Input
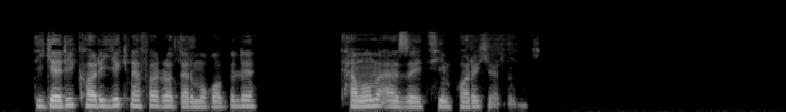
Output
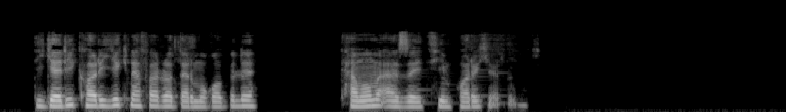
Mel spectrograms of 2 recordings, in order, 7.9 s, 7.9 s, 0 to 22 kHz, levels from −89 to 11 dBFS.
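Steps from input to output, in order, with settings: 4.03–5.09 de-hum 238.1 Hz, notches 8; mismatched tape noise reduction decoder only; gain +4.5 dB

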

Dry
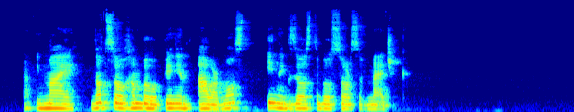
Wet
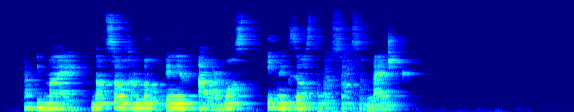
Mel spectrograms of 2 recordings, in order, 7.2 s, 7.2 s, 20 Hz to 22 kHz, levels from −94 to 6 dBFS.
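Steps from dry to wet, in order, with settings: comb 1.8 ms, depth 47%; compressor, threshold -25 dBFS, peak gain reduction 8 dB; 3.9–4.61 tube stage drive 35 dB, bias 0.7; resonator bank E2 minor, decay 0.57 s; 1.65–2.17 AM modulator 120 Hz, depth 35%; gain +6 dB

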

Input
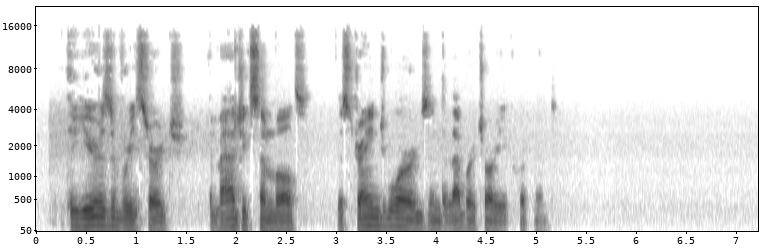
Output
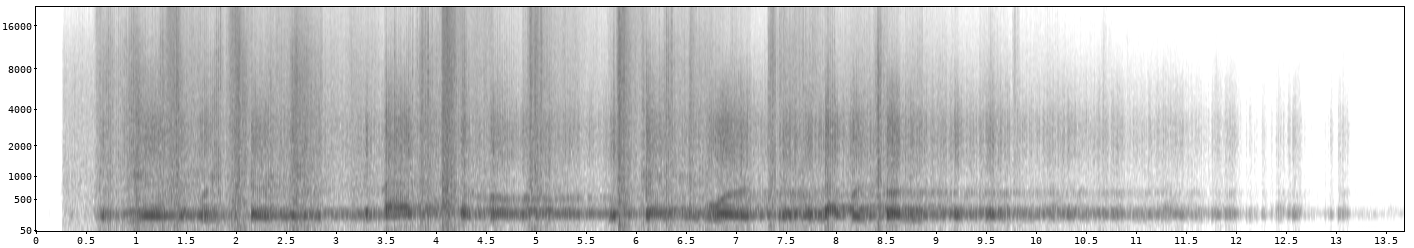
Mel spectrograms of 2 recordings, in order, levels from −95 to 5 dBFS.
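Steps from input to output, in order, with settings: plate-style reverb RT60 2.7 s, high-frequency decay 0.8×, DRR 7.5 dB; in parallel at -5 dB: sample-rate reducer 9300 Hz; on the sum: elliptic high-pass 450 Hz, stop band 40 dB; compressor 20:1, threshold -27 dBFS, peak gain reduction 11 dB; steep low-pass 12000 Hz 48 dB/oct; wide varispeed 0.528×; darkening echo 1.126 s, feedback 58%, low-pass 1300 Hz, level -16.5 dB; gate -58 dBFS, range -19 dB; random-step tremolo; noise-modulated delay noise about 2400 Hz, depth 0.23 ms

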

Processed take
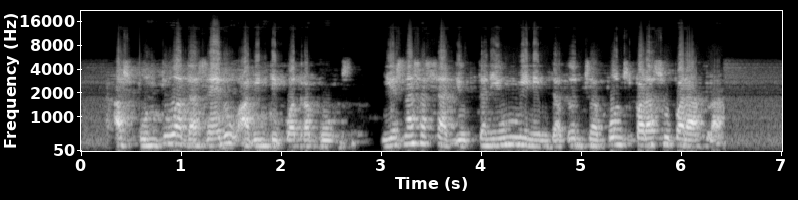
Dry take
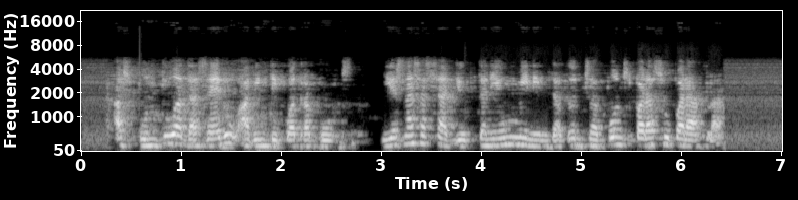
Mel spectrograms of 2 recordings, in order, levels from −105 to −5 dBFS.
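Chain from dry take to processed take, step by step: soft clip -13 dBFS, distortion -16 dB; low-pass opened by the level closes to 2000 Hz, open at -19.5 dBFS; ten-band EQ 125 Hz -7 dB, 250 Hz +7 dB, 500 Hz -5 dB, 1000 Hz +10 dB, 2000 Hz -11 dB, 4000 Hz +7 dB

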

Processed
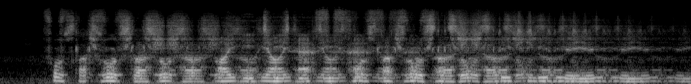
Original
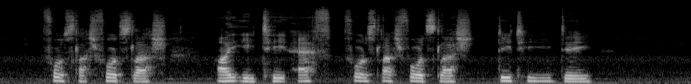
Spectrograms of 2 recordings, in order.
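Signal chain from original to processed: regenerating reverse delay 0.276 s, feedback 62%, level -1 dB; thinning echo 0.298 s, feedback 64%, high-pass 810 Hz, level -14.5 dB; 4.52–5.07 crackle 50/s -33 dBFS; gain -4 dB

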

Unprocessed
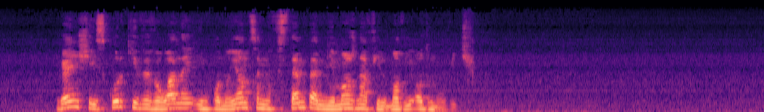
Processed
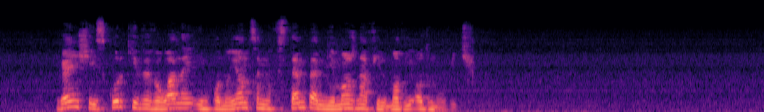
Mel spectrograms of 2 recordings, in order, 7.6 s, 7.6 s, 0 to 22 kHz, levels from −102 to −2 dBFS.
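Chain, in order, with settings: steep low-pass 8100 Hz 48 dB/oct; gain -9 dB

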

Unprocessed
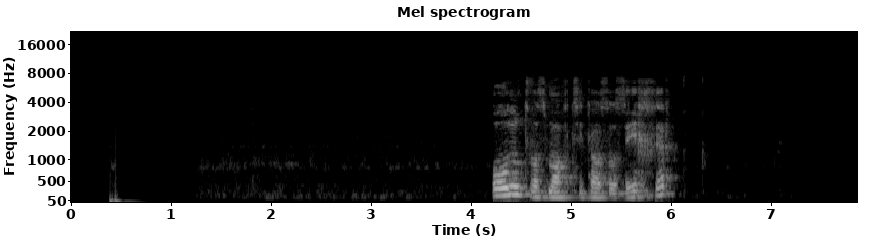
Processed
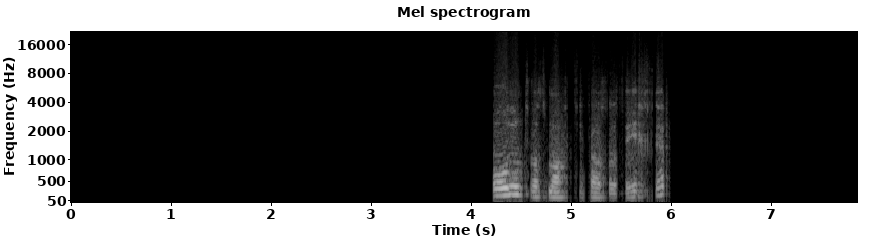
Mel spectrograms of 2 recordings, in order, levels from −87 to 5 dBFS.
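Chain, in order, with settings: HPF 87 Hz 12 dB/oct; in parallel at -10 dB: short-mantissa float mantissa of 2-bit; on the sum: crossover distortion -41.5 dBFS

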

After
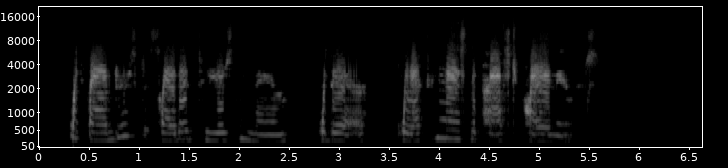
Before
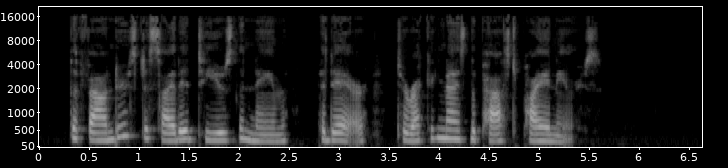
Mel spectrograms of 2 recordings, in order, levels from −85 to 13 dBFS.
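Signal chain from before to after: high shelf 2400 Hz -5.5 dB, from 3.67 s +6.5 dB; spectral noise reduction 28 dB; wavefolder -23 dBFS; auto-wah 480–3000 Hz, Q 8.5, up, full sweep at -28 dBFS; comb 2.8 ms, depth 86%; gain +3 dB

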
